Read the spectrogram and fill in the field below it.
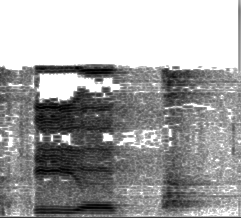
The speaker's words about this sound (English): Somebody's dog is barking in the background.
